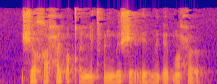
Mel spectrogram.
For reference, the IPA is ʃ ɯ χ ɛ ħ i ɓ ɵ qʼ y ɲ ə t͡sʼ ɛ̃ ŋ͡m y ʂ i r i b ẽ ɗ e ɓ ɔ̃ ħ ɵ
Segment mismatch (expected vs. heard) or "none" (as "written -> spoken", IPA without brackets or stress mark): ʂ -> ʃ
